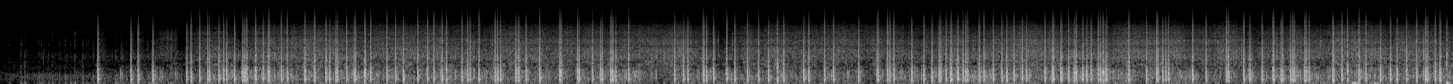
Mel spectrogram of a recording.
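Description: Fireworks crackling: a few scattered pops, then from about two seconds in a dense, continuous run of rapid sharp cracks.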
